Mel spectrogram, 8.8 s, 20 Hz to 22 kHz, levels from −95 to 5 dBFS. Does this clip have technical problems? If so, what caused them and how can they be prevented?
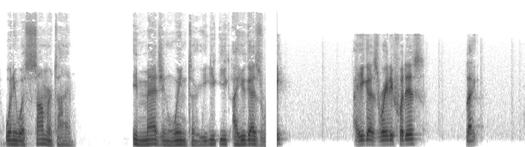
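Yes. The input likely switched to a poorer device at 4.42 s, leaving a 0.2 s silence, then duller speech with nothing above 8.3 kHz and fresh background noise. Prevent it by locking the recording input to one fixed microphone.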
